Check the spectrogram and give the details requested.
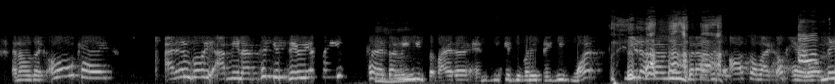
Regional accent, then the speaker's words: New Jersey, United States; I'm from North New Jersey, so I got the hood up in me.

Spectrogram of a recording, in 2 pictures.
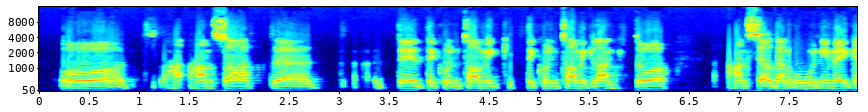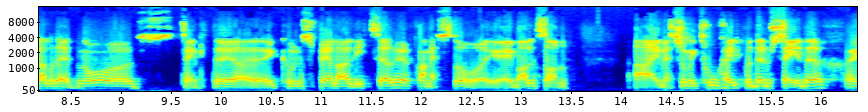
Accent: Stavanger, Rogaland, Norway; Jeg er fra Stavanger, det blir ikke mer random enn det her da. Og jeg flyttet jo flere ganger, 6-7-8 ganger tror jeg, litt frem og tilbake, jeg bodde på alle campinghusene som var.

